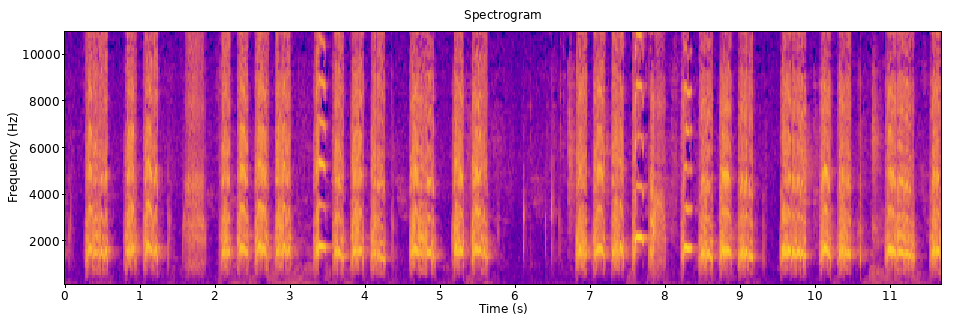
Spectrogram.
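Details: Cockatiel kept as a pet, chattering in long strings of harsh, squeaky speech-like syllables. Dense bursts are broken by a pause of about a second, with occasional thin upward whistled slides.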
